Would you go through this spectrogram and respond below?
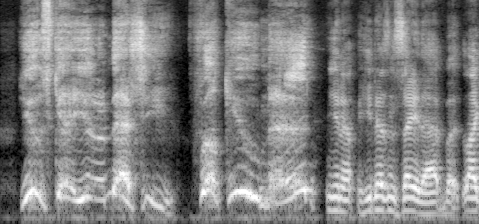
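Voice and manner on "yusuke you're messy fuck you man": very high, ridiculous character voice, cranked way up. Imitating a favorite character from a show, Kuwabara voice. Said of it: "and his voice too. ... that's how he talks".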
